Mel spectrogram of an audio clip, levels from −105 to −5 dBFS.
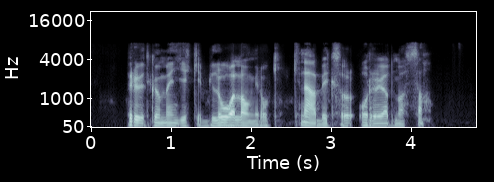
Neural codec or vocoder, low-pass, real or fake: codec, 16 kHz, 4 kbps, X-Codec, HuBERT features, trained on balanced general audio; 7.2 kHz; fake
